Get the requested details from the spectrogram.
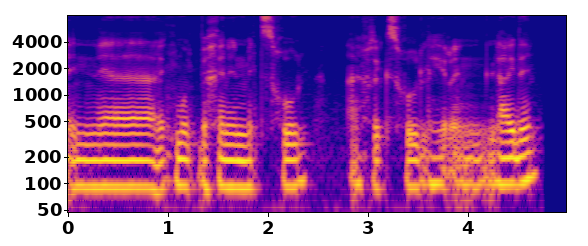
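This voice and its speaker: On a very clean recording with a silent background, a man with an Arabic accent speaks at a very slow pace in a very deep, low pitch. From Syria. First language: Arabic (speaking Dutch). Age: 20s. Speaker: refugee, music graduate. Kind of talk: interview testimony. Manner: halting.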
